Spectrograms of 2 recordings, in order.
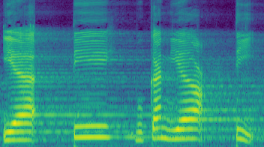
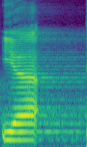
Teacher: Ya'ti ini ada hamzah sukun. Cara bacanya, hamzahnya ditekan, kemudian bacaannya jelas.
